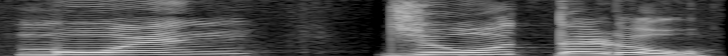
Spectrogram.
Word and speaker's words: मोहनजोदड़ो: देखिए सबसे पहले तो मोहन जोदड़ो का जो सही उच्चारण है वो है मोईन जोड़ो क्या है mohenjodaroh ठीक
